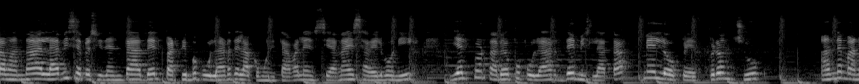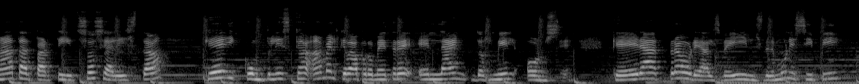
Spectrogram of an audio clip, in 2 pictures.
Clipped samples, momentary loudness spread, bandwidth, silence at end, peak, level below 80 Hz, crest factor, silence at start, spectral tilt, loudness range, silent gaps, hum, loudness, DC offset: under 0.1%; 7 LU; 14.5 kHz; 0 s; -12 dBFS; -48 dBFS; 18 dB; 0 s; -5 dB/octave; 2 LU; none; none; -30 LUFS; under 0.1%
